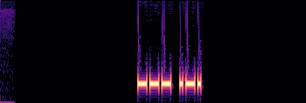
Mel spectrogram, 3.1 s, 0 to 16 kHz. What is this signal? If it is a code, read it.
Morse code, heard as a keyed tone, about 40 wpm, 700 Hz. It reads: OR
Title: Two Letter Words - 40wpm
